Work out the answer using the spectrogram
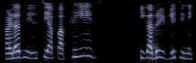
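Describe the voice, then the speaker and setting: A woman's voice: sits high, fast, no echo, lo-fi sound, close to an everyday voice. A woman voicing a young village daughter who scolds and lectures her father. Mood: coaxing. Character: young village daughter, sharp-tongued and wise.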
